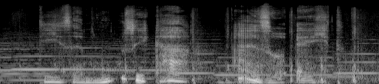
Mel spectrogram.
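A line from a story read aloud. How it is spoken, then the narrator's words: Whispered in ear. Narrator (German): flüsterte sie ihm ins Ohr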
